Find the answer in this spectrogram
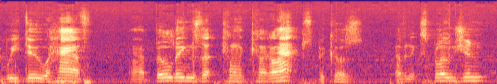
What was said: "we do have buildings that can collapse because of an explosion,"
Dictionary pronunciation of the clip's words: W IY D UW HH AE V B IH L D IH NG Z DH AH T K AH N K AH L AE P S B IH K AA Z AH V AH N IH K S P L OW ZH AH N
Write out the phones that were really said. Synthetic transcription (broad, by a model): W IY D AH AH V B IH L D IH NG Z DH AH T K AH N K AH L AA P S B IH K AA Z AH V AH N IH K S P L OW ZH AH N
